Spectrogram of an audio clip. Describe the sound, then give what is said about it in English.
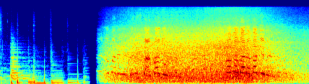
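A brief moment of speech gives way to the broad, steady roar of ocean waves washing ashore along the coast of Ghana, rolling waterlogged discarded clothes, loud, swelling slightly as the surf keeps churning. “Waterlogged clothes roll like carcasses in the waves along the coast of Ghana.”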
